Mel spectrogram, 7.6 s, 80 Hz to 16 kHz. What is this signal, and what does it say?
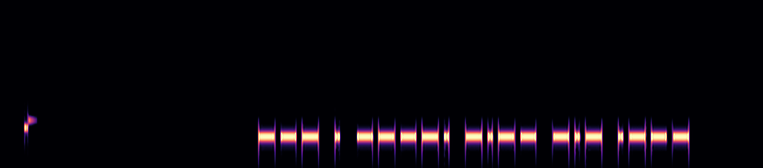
Morse code, heard as a keyed tone, about 21 wpm, 700 Hz. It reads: OE9YKJ
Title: DXCC-100 Call Signs - 6 Characters - 22wpm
